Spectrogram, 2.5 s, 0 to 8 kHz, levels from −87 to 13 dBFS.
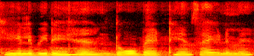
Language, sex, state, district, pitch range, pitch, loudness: Hindi, female, Haryana, Charkhi Dadri, 190-210 Hz, 195 Hz, -15 LUFS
